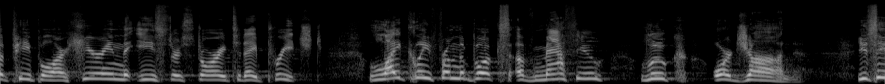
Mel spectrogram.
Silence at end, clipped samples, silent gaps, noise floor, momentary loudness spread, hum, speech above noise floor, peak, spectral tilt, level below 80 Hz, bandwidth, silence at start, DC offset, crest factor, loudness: 0 s; under 0.1%; none; -59 dBFS; 10 LU; none; 30 dB; -12 dBFS; -4 dB/octave; under -90 dBFS; 17.5 kHz; 0 s; under 0.1%; 18 dB; -29 LUFS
